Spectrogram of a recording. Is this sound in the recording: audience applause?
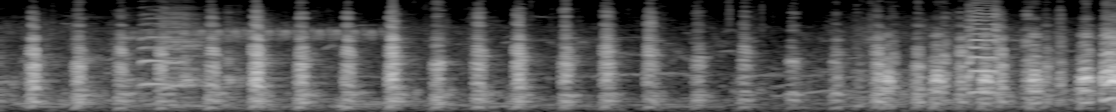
no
